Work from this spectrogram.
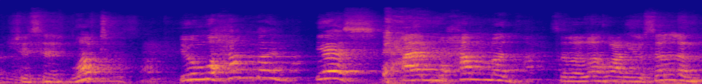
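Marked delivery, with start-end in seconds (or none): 0.5-2.2 high, astonished double take. Retold or imitated. Woman learns who helped her. 2.3-5.2 joyful reply. Retold or imitated. Prophet answers the woman.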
